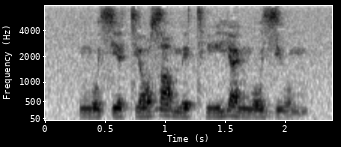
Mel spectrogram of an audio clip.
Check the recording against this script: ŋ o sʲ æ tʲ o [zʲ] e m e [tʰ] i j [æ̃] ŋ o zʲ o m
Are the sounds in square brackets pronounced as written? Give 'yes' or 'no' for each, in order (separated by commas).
no, yes, no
